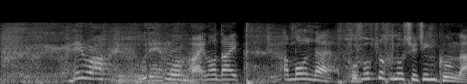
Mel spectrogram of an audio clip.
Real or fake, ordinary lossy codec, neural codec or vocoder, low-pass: fake; none; codec, 16 kHz, 1 kbps, X-Codec, WavLM features, trained on Multilingual LibriSpeech; 7.2 kHz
